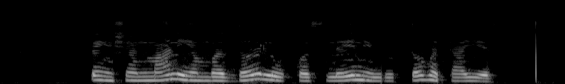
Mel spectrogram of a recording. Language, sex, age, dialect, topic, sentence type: Marathi, female, 31-35, Northern Konkan, banking, statement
